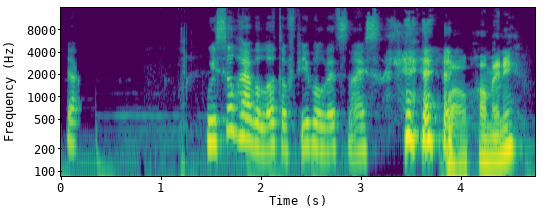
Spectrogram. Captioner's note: laughs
